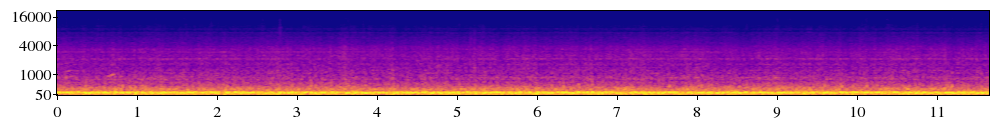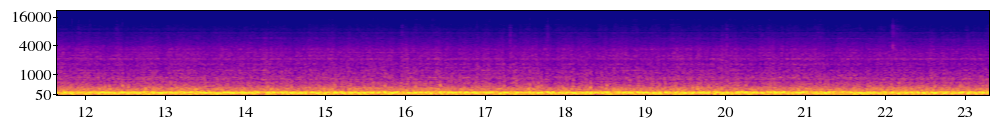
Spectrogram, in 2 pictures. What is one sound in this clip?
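A jet engine roars loudly and steadily, heard from inside an airliner cabin.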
